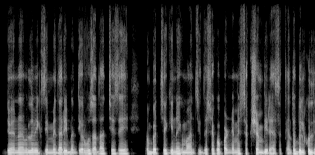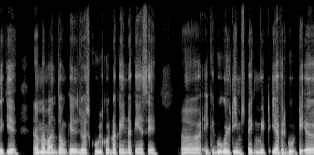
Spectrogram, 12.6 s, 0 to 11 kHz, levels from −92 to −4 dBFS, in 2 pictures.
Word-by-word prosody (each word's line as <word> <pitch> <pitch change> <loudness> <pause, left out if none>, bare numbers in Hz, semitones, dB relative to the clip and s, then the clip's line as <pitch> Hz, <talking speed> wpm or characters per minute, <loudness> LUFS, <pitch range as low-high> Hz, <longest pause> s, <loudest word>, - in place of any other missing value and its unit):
जो 115 - +3
है 105 - +2
ना 110 +1 +1
मतलब 110 0 +1
एक 110 - -2
ज़िम्मेदारी 105 +2 +1
बनती 100 -1 -3
है - - +4
और 115 - -1
वो 125 - +4
ज़्यादा 115 +2 0
अच्छे 125 +1 -1
से 125 0 +1
अ, 120 -2 -9
बच्चे 115 +2 +2
की 120 - 0
ना 120 +1 +3
एक 120 - +1
मानसिक 105 +1 -3
दशा 115 - -1
को 115 -1 +1
पढ़ने 100 -1 -2
में 115 +3 0
सक्षम 110 -3 -1
भी 95 - +4
रह - - 0
सकते - - -13
हैं। - - -5
तो 125 - +3
बिल्कुल 120 -1 +3
देखिए 100 -1 +2 0.4
अ, 110 - +4
मैं 110 0 +4
मानता 100 -1 +1
हूँ 100 -1 -1
कि 100 +2 +2
जो 105 - +2
हैं 100 - +3
स्कूल 100 +1 -2
को 100 - +2
ना 105 - 0
कहीं 95 -1 -1
न 100 +1 -1
कहीं 95 -1 -3
ऐसे 95 0 -1
अ, 120 -4 -13 0.4
एक - - -5
गूगल 105 +1 +4
टीम्स 110 +4 -1
पे 110 - +4
एक - - -2
मीट 95 - -2
या 105 0 +4
फिर - - -3
गु - - +2
टी - - +1
अ, - - +2
110 Hz, 270 wpm, -22 LUFS, 100-115 Hz, 0.4 s, है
